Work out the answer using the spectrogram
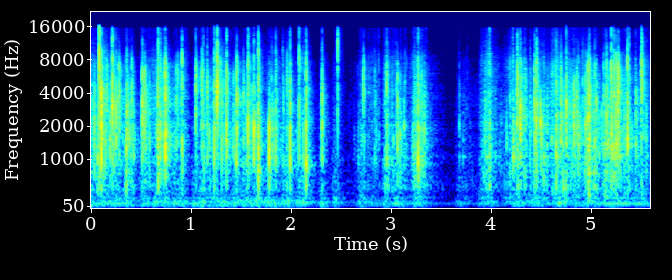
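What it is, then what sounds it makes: Plastic air-column cushion bag. Hands lift, bend and squeeze a transparent, air-filled plastic air column cushion bag with vertical air columns. Dense, bright crinkling comes in rapid bursts, mostly high-pitched with almost no low end. There is a brief near-silent pause just past the midpoint before the crinkling picks back up.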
